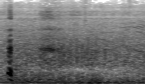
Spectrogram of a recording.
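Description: Outdoor urban background noise: a steady low rumble, after a man's last few words just at the start.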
